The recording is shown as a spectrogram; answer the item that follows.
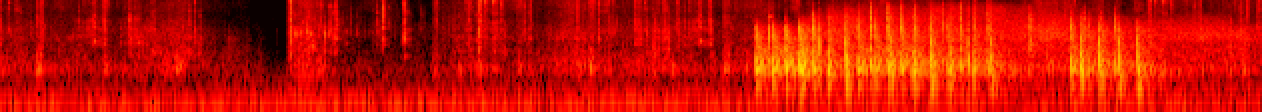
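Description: Distant automatic gunfire rattles in the video game Escape from Tarkov, with scattered single shots at first, then a dense, sustained burst of rapid fire.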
